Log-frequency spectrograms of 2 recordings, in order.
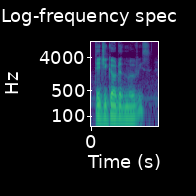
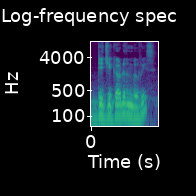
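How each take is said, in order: The two takes are said the same way.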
